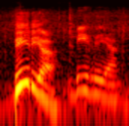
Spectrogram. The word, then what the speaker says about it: birria: How do you pronounce it? How do you Birria. – Say it? – Birria. – Birria. – Yes.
